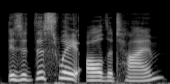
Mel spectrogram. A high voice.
Yes: high, 215 Hz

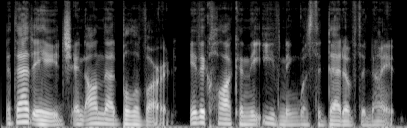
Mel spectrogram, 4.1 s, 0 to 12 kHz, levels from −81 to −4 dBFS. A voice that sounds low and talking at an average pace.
No: low, 110 Hz; fast, 265 wpm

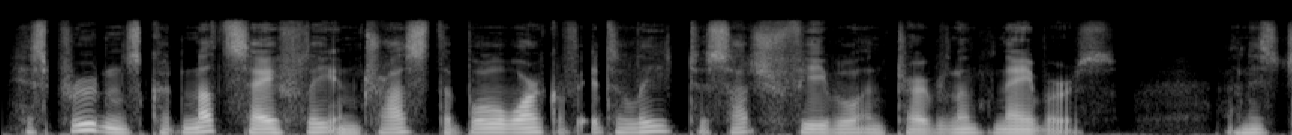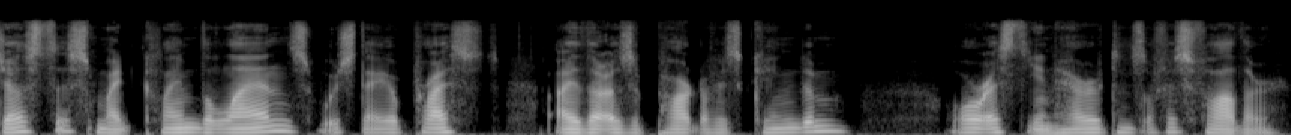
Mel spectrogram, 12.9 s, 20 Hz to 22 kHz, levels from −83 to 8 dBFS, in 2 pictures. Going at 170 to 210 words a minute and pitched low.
Yes: average, 185 wpm; low, 115 Hz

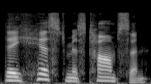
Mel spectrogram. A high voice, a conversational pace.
No: medium, 160 Hz; average, 160 wpm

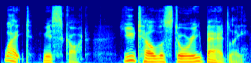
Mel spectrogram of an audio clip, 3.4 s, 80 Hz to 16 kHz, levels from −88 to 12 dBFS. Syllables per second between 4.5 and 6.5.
No: 3.7 syllables/s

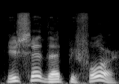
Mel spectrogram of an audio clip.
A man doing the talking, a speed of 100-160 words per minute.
No: male; average, 200 wpm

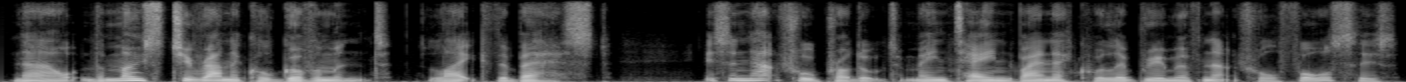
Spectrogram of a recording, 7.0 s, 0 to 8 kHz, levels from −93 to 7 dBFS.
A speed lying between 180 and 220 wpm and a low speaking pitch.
No: average, 160 wpm; low, 110 Hz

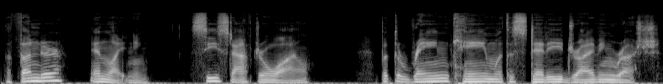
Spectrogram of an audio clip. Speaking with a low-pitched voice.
Yes: low, 115 Hz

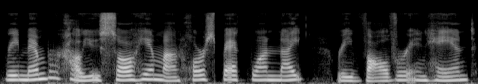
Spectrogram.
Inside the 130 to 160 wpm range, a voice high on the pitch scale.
Yes: average, 150 wpm; high, 200 Hz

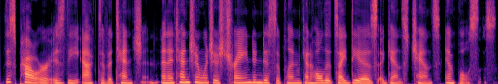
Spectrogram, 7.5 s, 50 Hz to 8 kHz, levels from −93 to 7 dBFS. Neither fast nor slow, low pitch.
No: average, 170 wpm; high, 205 Hz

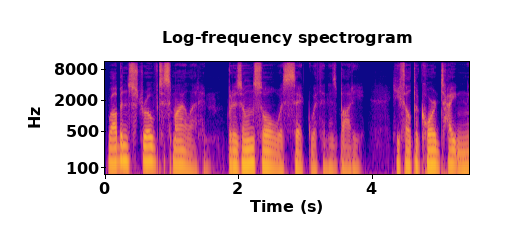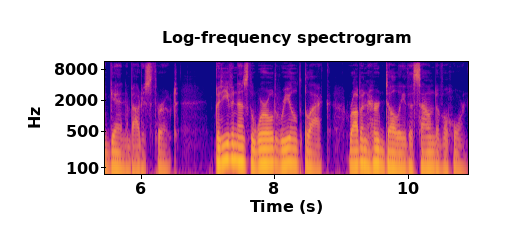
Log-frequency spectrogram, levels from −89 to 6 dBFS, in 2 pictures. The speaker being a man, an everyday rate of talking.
No: male; fast, 215 wpm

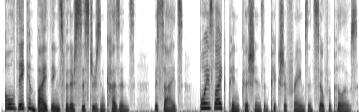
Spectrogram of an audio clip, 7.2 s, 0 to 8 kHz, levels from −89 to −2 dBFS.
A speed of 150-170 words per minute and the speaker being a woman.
Yes: average, 165 wpm; female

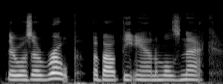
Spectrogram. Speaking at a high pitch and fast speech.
Yes: high, 215 Hz; fast, 215 wpm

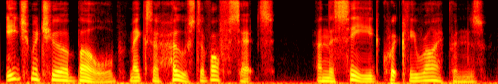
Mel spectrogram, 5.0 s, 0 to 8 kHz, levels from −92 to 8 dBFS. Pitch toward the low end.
Yes: low, 120 Hz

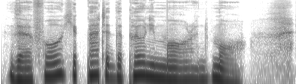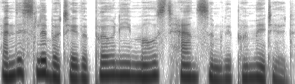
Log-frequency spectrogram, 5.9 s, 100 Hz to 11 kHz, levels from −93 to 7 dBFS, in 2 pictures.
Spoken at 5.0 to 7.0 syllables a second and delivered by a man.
Yes: 5.5 syllables/s; male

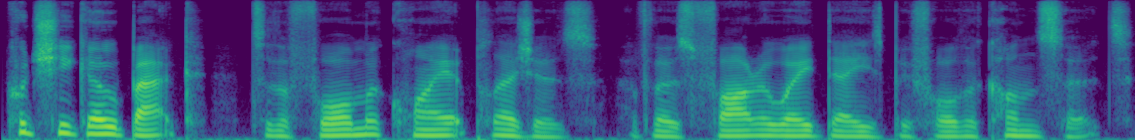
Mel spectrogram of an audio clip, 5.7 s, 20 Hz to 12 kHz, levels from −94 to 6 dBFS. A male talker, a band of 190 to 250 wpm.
No: male; average, 170 wpm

